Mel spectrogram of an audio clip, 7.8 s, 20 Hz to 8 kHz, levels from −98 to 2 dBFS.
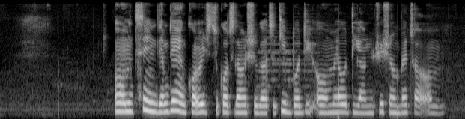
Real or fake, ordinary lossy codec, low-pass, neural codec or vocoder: real; none; 7.2 kHz; none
